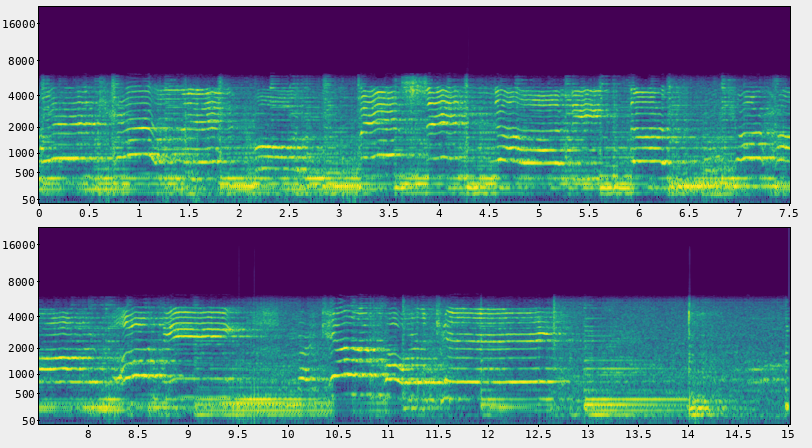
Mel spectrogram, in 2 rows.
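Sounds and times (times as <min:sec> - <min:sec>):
girls singing a pop ballad: 0:00.0 - 0:12.8
acoustic guitar: 0:00.0 - 0:15.0.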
